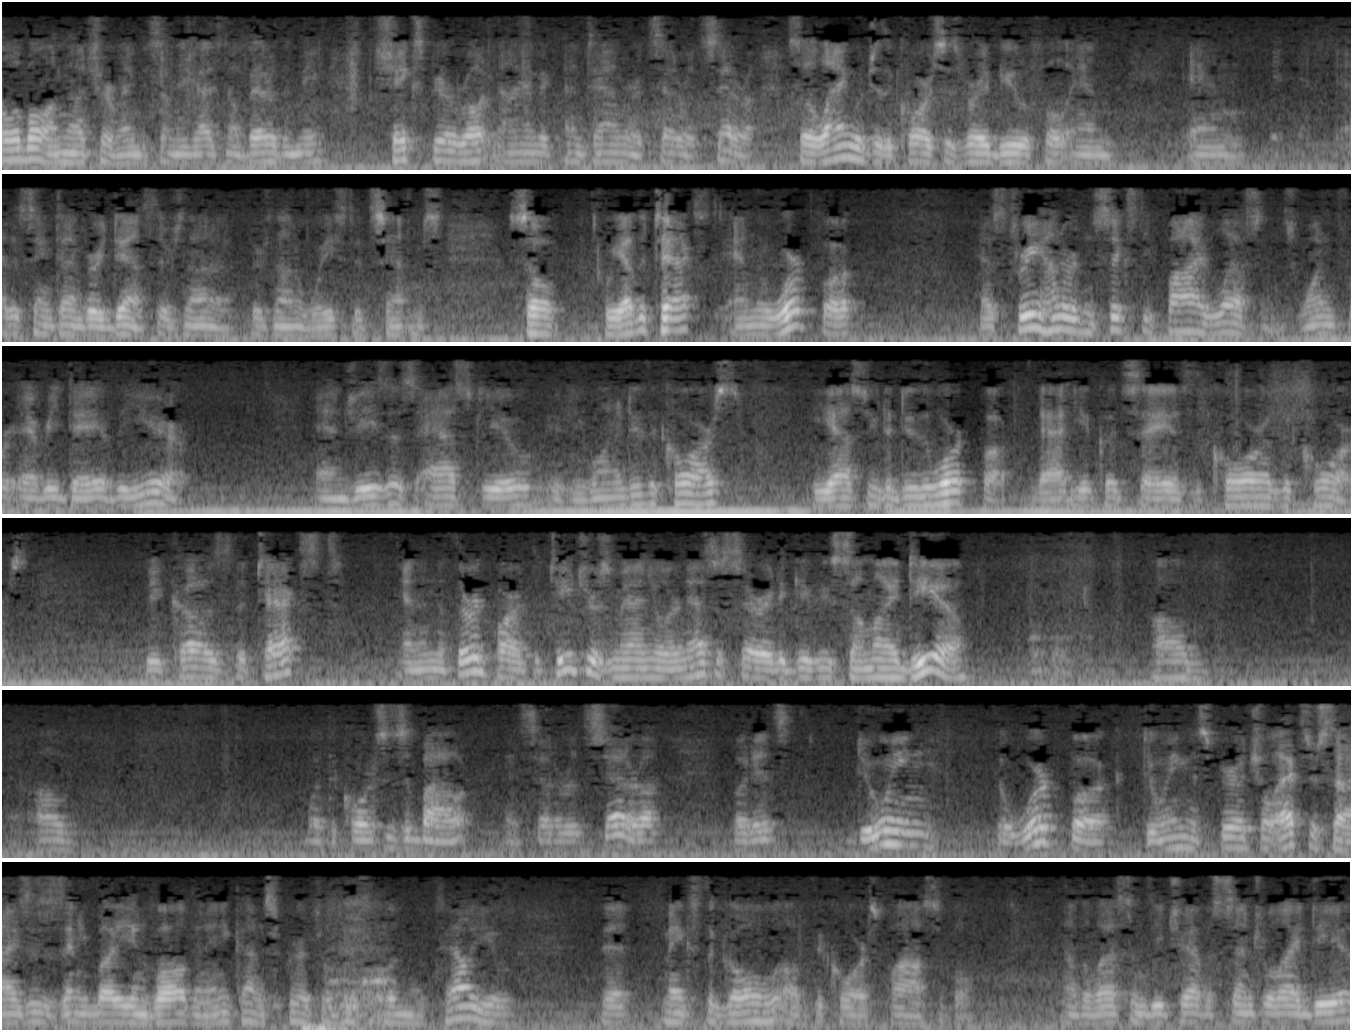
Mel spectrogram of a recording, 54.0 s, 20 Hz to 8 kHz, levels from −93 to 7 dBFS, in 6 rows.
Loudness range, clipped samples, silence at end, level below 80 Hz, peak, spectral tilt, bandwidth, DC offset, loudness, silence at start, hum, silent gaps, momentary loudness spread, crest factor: 6 LU; under 0.1%; 0 s; -36 dBFS; -2 dBFS; -7 dB/octave; 6.6 kHz; under 0.1%; -25 LUFS; 0 s; none; none; 19 LU; 22 dB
